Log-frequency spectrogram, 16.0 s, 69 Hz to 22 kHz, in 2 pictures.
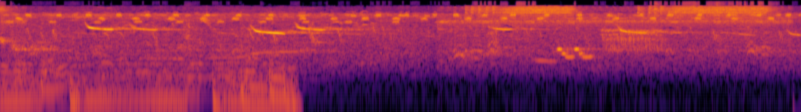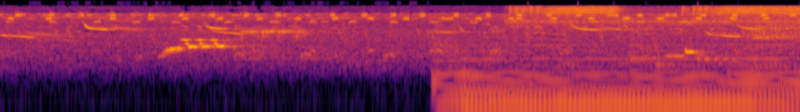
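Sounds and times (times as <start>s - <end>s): music: 0.0s - 3.0s, 12.4s - 16.0s
birds whistling and chirping: 0.0s - 3.2s, 12.4s - 16.0s
pulsing insect chirp: 11.3s - 16.0s.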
